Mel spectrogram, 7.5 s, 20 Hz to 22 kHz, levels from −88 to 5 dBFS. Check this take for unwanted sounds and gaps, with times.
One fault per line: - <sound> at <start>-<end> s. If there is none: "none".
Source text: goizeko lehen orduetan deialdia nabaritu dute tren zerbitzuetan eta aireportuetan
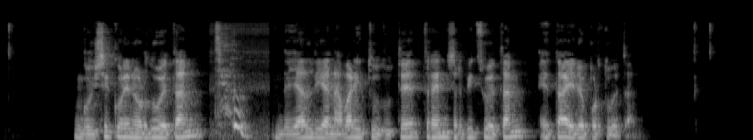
- sneeze at 2.1-2.5 s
